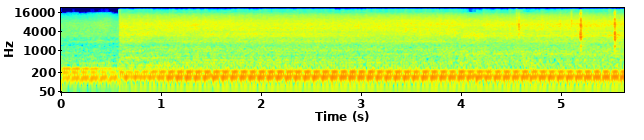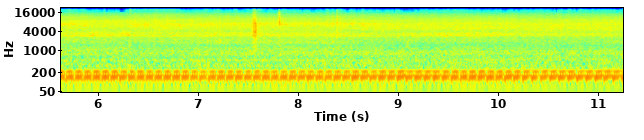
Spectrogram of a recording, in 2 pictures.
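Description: A car engine idles steadily in its engine bay, a close, even mechanical hum with a constant low rhythm that holds for the whole stretch with no voices.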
